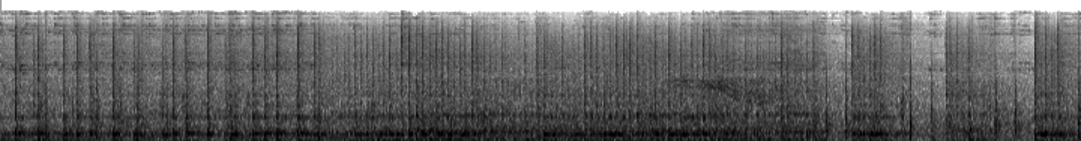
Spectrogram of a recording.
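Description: Tuvan shaman's frame drum struck fast and irregularly with a beater, over a steady low droning chant. The drumbeats thin out midway and come back hard near the end.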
